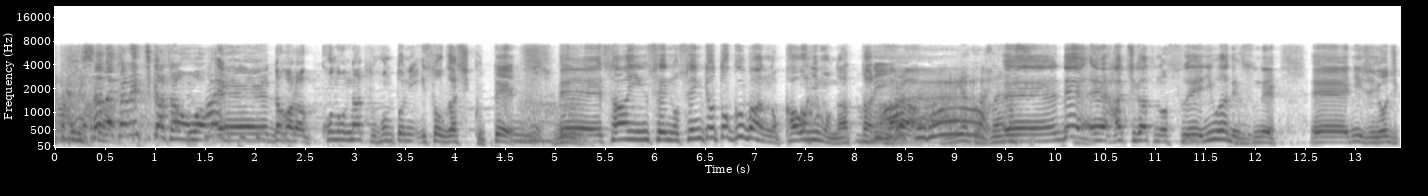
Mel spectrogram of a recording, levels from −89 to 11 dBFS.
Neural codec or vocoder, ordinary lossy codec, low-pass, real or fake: none; Opus, 64 kbps; 7.2 kHz; real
